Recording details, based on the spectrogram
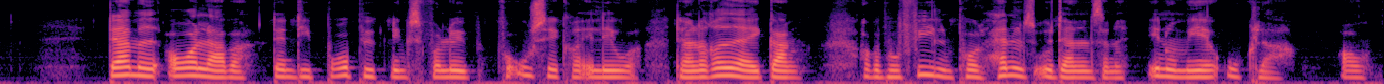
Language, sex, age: Danish, female, 52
